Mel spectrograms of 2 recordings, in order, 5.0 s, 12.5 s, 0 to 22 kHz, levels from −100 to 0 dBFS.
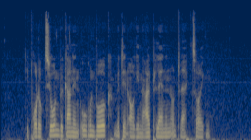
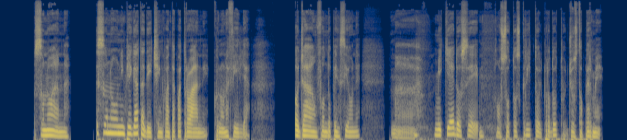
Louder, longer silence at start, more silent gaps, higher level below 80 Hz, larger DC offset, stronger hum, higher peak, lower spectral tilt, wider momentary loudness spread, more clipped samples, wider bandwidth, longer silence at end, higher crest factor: second, -38 LUFS vs -22 LUFS; second, 0.55 s vs 0.7 s; second, none vs 1.42-1.56 s, 1.64-1.92 s, 4.17-4.28 s, 5.51-5.90 s, 7.69-7.79 s; second, -58 dBFS vs -40 dBFS; neither; neither; second, -20 dBFS vs -4 dBFS; about the same, -5 dB/octave vs -5 dB/octave; about the same, 10 LU vs 12 LU; neither; second, 16 kHz vs over 20 kHz; first, 0.85 s vs 0.55 s; about the same, 18 dB vs 18 dB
